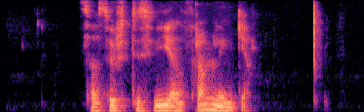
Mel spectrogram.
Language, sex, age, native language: Icelandic, male, 18-19, Icelandic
